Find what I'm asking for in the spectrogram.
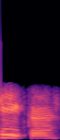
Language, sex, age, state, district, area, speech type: Hindi, female, 45-60, Uttar Pradesh, Mau, urban, conversation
